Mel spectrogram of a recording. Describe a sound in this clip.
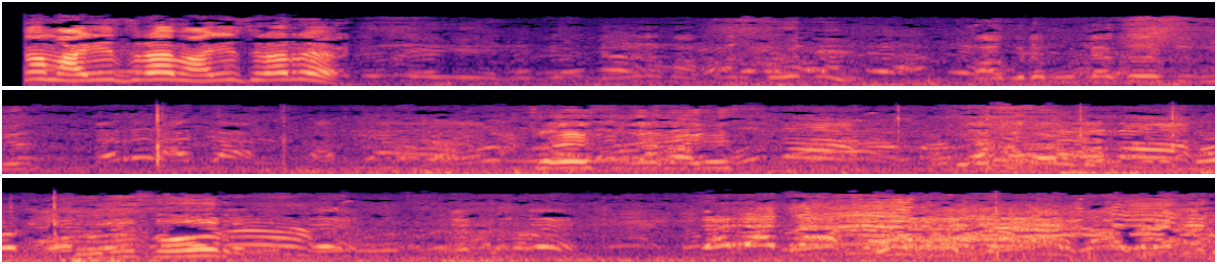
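Young men shout and call out excitedly outdoors.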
